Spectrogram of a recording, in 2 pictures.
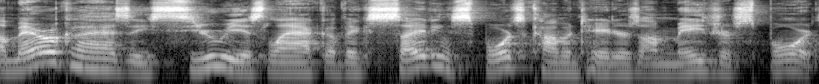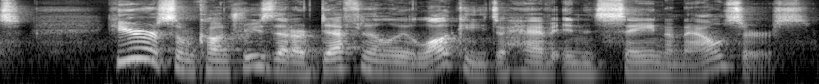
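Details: Adult narrator; Normal voice.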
